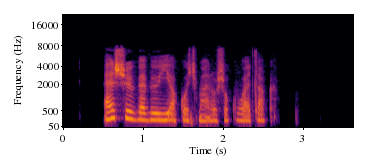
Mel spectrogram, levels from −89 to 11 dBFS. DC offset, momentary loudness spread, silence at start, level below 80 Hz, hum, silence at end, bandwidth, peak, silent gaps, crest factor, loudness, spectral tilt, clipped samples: under 0.1%; 12 LU; 0.5 s; -60 dBFS; none; 1.1 s; 8.2 kHz; -2 dBFS; none; 18 dB; -18 LUFS; -4.5 dB/octave; under 0.1%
